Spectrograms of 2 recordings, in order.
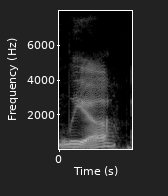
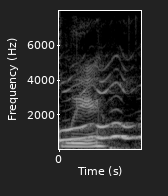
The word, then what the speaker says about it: Lea: It's Corinna underscore Lee, L-E-A. Not to be confused with Leah. As a child, I wanted it. – I wanted it to be pronounced Leah as a child, but my mom always said it's Lee.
